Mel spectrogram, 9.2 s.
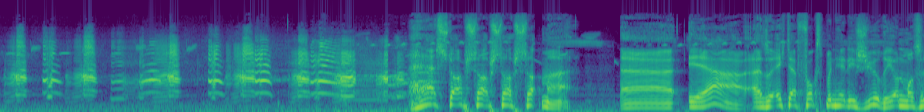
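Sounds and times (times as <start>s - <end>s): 
goose honking: 0.0s - 4.2s
speech: 4.4s - 9.2s.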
